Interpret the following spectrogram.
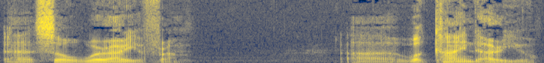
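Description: A very deep-voiced man with a gravelly rasp, reading his own essay and then talking it through in interview. He is thoughtful and wry, and the sound is close and dry. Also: steady tone, unhurried, no echo. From Lebanon-born, raised in Toledo, Ohio. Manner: thoughtful, wry and self-questioning. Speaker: author and interview guest.

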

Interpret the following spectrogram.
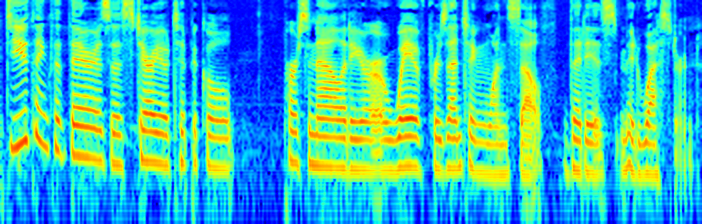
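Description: A woman interviewer introducing her guest and asking calm, curious questions. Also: lowish voice, moderate pace, creaky, no room sound. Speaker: radio interviewer.

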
